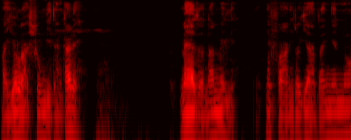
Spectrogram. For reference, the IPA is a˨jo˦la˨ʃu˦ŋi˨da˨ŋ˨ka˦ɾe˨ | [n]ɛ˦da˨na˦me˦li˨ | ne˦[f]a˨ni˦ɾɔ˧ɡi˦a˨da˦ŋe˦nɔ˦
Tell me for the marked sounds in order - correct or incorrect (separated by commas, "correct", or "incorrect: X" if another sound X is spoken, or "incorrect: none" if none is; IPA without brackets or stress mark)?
incorrect: m, correct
